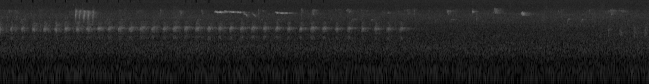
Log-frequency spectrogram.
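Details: Hyla orientalis tree frogs chattering in the Galeriç swamp forest of the Kızılırmak Delta, Samsun, on a windy autumn day: rapid pulsed notes repeated for about eight seconds, then fading, with thin high bird calls above and steady wind roar.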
